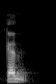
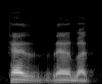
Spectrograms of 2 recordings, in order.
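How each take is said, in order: First: The dh sound is pronounced hard and forcefully. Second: The dh sound is pronounced softly and gently. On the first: The speaker calls it wrong. "Kalau terlalu keras" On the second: The speaker calls it right. "perlahan ketika mengucapkannya, ya, jangan terlalu keras"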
